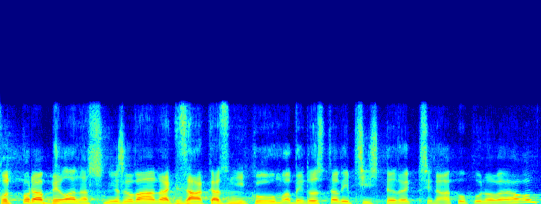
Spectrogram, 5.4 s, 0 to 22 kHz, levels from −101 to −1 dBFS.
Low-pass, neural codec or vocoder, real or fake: 10.8 kHz; autoencoder, 48 kHz, 32 numbers a frame, DAC-VAE, trained on Japanese speech; fake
